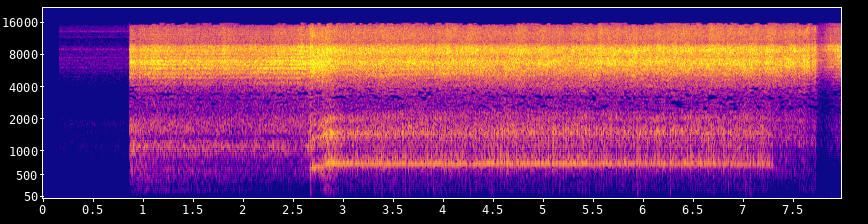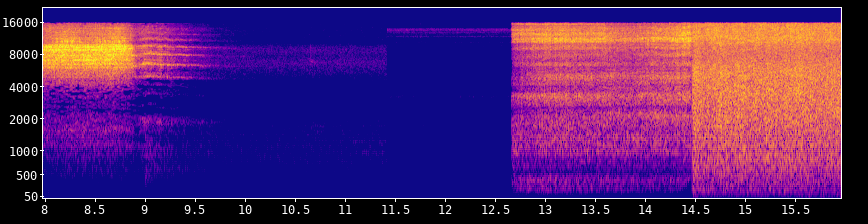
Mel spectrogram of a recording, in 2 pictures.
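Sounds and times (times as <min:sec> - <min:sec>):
rocket engine hiss: 0:00.2 - 0:09.8, 0:12.7 - 0:15.9
steady high tone: 0:00.9 - 0:07.8.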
